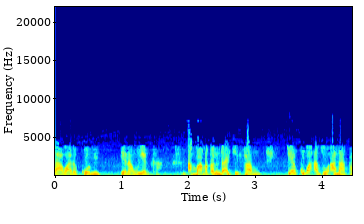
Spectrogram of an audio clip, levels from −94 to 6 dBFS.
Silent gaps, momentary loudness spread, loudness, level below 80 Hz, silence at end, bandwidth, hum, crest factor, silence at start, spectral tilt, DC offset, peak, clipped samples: none; 14 LU; -28 LUFS; -60 dBFS; 0 s; 6.4 kHz; none; 20 dB; 0 s; -5 dB/octave; under 0.1%; -8 dBFS; under 0.1%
